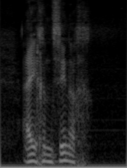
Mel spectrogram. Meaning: idiosyncratic
- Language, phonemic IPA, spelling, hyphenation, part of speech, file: Dutch, /ˌɛi̯.ɣə(n)ˈzɪ.nəx/, eigenzinnig, ei‧gen‧zin‧nig, adjective, Nl-eigenzinnig.ogg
